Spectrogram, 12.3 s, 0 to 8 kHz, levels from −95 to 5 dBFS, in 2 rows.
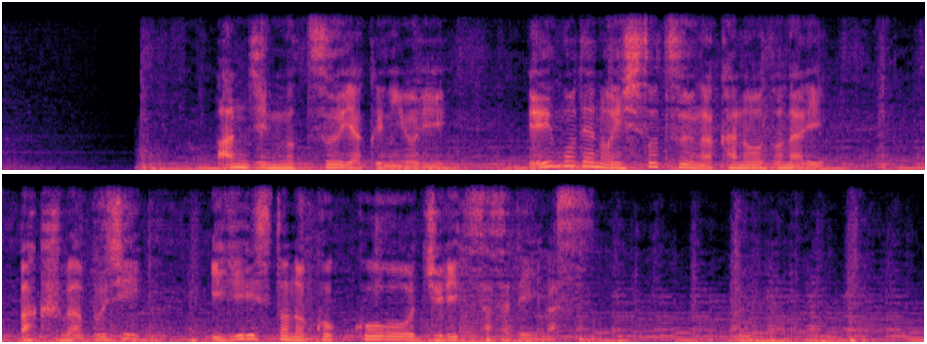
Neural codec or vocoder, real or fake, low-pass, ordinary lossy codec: vocoder, 22.05 kHz, 80 mel bands, WaveNeXt; fake; 7.2 kHz; none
